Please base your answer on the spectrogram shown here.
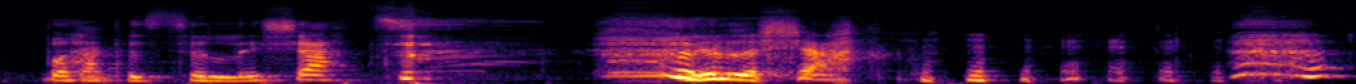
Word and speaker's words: Le Chat: Le Chat. There's no T.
